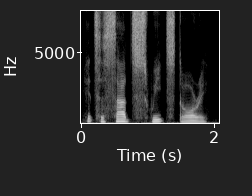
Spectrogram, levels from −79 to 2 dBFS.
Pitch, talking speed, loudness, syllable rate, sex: 135 Hz, 145 wpm, -19 LUFS, 3.3 syllables/s, male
